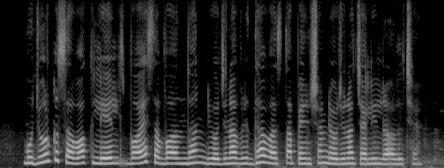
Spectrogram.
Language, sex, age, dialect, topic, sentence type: Maithili, female, 18-24, Eastern / Thethi, banking, statement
